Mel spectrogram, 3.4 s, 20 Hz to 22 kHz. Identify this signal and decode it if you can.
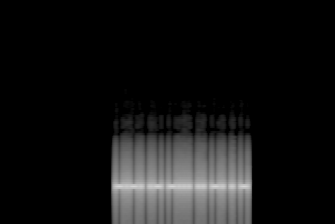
Morse code, heard as a keyed tone, about 50 wpm, 700 Hz. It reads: CABINET
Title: Top 1751-2000 Words 50wpm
